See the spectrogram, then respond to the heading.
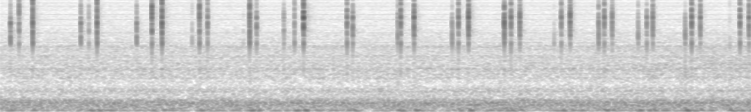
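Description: A small solid orange wax jack-o'-lantern candle, picked up and held in the hand, is tapped and scratched with long nails on its face side. A quick, uneven series of short, bright clicks and ticks sounds over a quiet, steady low rumble. Each tap dies away almost instantly.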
